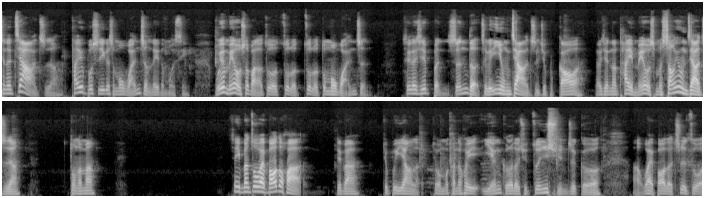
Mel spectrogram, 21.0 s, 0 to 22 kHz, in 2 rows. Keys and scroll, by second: 1.0 3, 2.1 alt+s, 2.4-3.1 typing, 7.9 5, 8.4 space, 9.4 ctrl+z, 9.8 space, 10.3 space, 10.4 space, 11.6 ctrl+z, 14.3 ctrl+z, 16.7 space, 17.0 1, 17.1 space, 19.2 space, 19.2 5.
